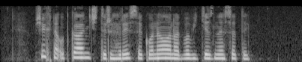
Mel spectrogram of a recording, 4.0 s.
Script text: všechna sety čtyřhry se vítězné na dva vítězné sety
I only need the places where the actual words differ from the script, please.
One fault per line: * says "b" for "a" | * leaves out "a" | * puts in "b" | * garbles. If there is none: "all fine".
* says "utkání" for "sety"
* says "konala" for "vítězné"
